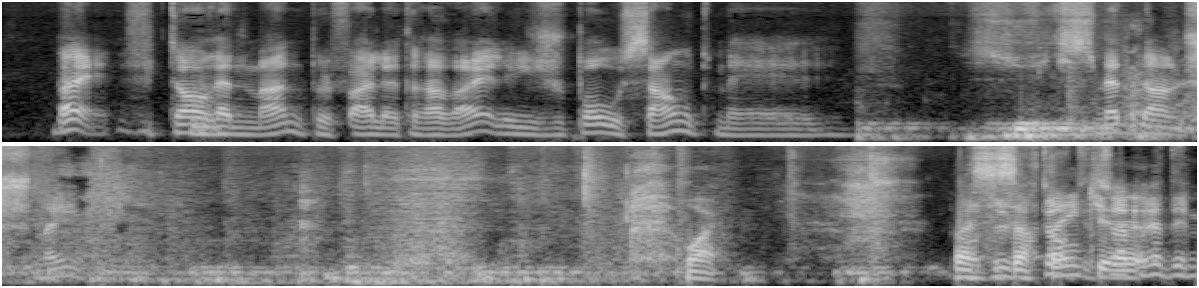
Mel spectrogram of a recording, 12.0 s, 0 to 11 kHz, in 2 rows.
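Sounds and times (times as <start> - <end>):
speech: 0.2 - 4.4, 5.0 - 7.2, 8.0 - 9.8, 10.8 - 11.9
chair sliding across the floor: 4.9 - 9.0.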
